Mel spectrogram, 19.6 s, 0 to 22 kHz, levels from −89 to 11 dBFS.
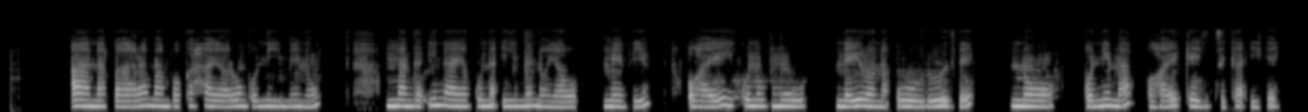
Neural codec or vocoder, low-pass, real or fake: none; 7.2 kHz; real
